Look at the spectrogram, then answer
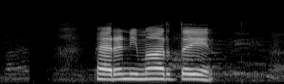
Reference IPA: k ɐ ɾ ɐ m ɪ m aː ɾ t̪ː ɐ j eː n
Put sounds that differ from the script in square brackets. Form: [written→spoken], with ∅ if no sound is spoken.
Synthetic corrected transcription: [k→p] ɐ ɾ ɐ [m→n] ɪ m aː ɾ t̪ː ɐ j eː n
